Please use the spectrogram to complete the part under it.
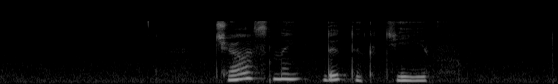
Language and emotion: Russian, sad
